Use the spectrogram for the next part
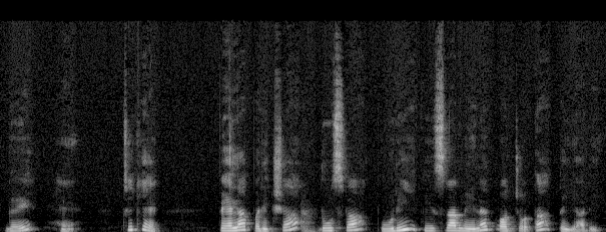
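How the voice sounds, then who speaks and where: A woman's voice: a little high, lo-fi sound. A young woman teacher giving a recorded grammar lesson to schoolchildren, explaining step by step and often checking in.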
